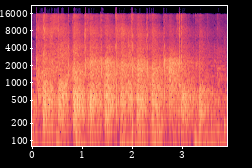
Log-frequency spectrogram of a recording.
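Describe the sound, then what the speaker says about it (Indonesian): Dense, steady applause from a classroom of students for a presenting group, filling the whole stretch at close range and tapering slightly toward the end, with no clear talk. "kita kasih aplaus untuk kelompok Al-Malik"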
